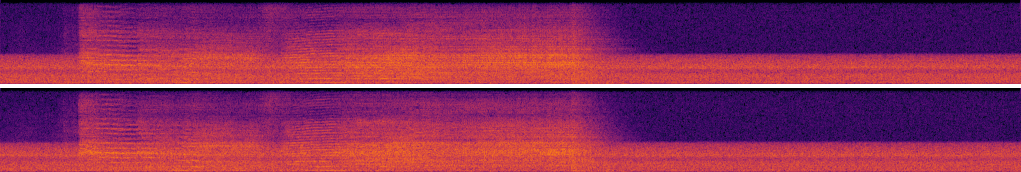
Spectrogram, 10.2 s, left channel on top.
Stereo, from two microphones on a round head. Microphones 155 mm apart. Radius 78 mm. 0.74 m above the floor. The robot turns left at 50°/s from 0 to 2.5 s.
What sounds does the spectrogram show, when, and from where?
0.6 s a squeak: 60° right, 8 m; by 6.3 s 160° right, 8 m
